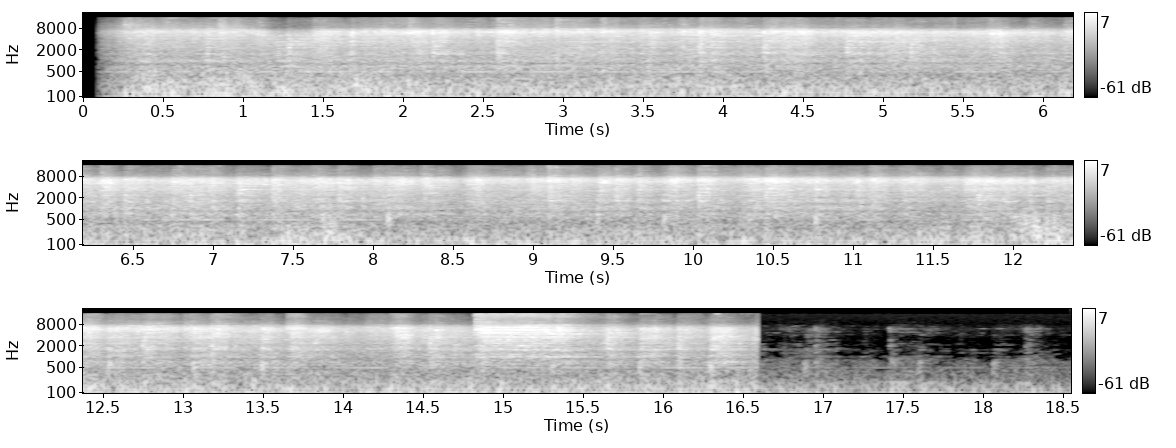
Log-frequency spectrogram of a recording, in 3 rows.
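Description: Freight train hauled by a VL80K electric locomotive passing close by: a loud, steady rumble of steel wheels on the rails with clacking over the rail joints. About two seconds before the end the sound drops abruptly to much quieter.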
